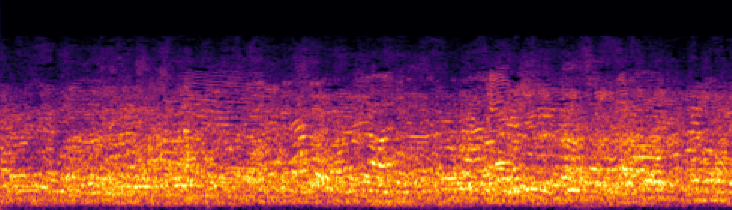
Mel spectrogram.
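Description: Many people talking at once: steady, indistinct party chatter with no single voice standing out.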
